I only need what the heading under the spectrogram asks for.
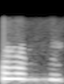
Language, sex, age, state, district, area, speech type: Assamese, female, 45-60, Assam, Dibrugarh, rural, conversation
